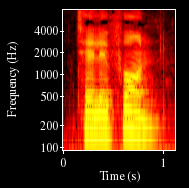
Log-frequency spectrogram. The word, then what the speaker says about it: تلفن: تلفن جی، یہ فارسی تلفظ ہے ٹیلیفون کا۔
